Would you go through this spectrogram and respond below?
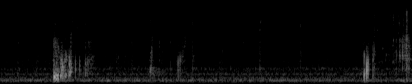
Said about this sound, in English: My apologies. You got to get some water every now and again on these. That's huge.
